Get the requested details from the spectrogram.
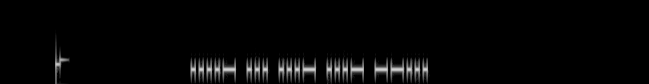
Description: Morse code, heard as a keyed tone, about 30 wpm, 700 Hz. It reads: 4SVV7
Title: Code Groups - 5 Letter:Numbers - 30wpm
